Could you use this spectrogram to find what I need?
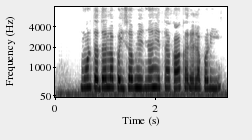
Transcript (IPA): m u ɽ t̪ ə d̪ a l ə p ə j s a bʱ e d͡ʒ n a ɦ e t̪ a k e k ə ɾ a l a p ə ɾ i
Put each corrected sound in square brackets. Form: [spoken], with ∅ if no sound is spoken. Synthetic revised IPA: m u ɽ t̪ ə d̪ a l [a] p ə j s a bʱ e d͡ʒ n a ɦ e t̪ a k [a] k ə ɾ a l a p ə [ɽ] i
